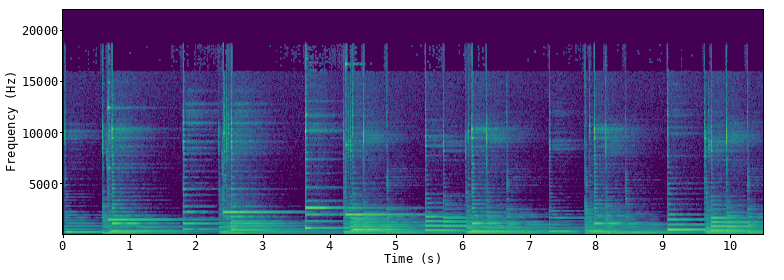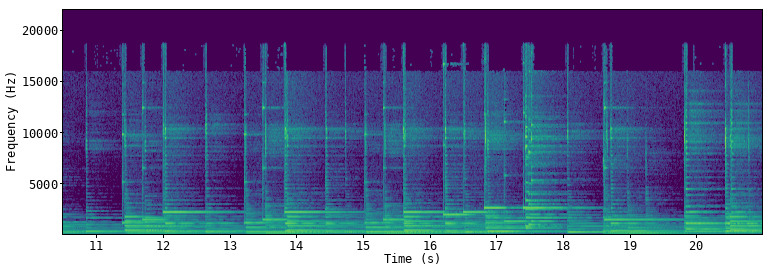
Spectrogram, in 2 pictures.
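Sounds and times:
harp waltz: 0:00.0 - 0:20.9.

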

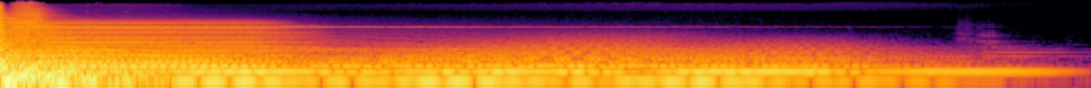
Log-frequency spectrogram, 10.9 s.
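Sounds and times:
shock sting: 0:00.0 - 0:08.5.

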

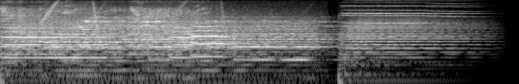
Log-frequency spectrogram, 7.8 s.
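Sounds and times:
game level jingle: 0:00.0 - 0:04.7.

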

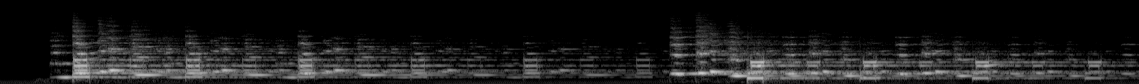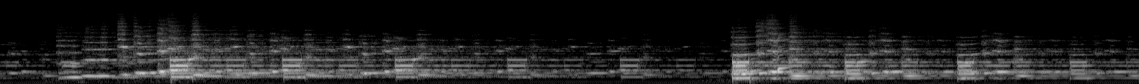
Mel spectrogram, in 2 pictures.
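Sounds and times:
spooky swamp music: 0:00.5 - 0:22.7.

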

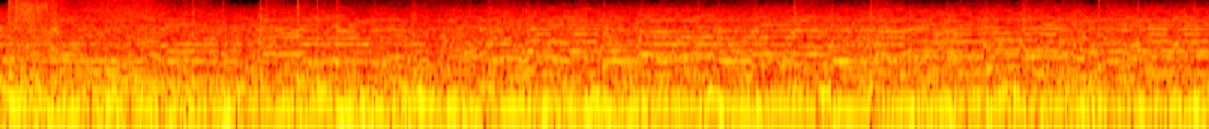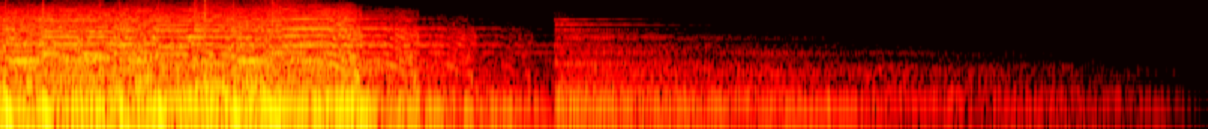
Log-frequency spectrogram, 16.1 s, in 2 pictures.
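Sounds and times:
intro music: 0:00.0 - 0:12.8.

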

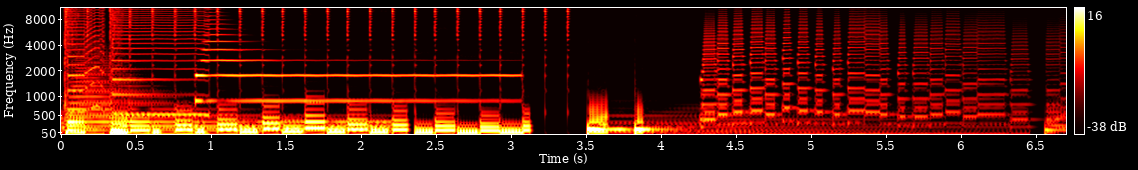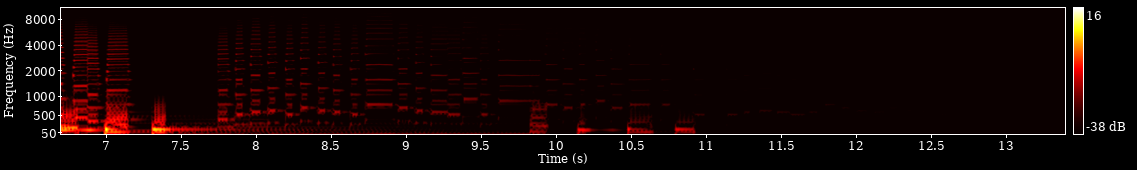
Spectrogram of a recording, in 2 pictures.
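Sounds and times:
boss fight music: 0:00.0 - 0:03.1.

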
